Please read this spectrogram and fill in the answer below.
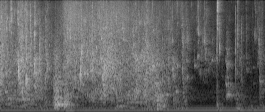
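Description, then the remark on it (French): Water sloshes and splashes in a bathtub as a person slips in it, making a wave: a broad, rushing wash that swells and churns for a few seconds, then settles into quieter drips and small splashes with a couple of sharper splashes near the end. “Je reglisse instantanément, provoquant cette vague que tout surfeur aimerait se taper une fois.”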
